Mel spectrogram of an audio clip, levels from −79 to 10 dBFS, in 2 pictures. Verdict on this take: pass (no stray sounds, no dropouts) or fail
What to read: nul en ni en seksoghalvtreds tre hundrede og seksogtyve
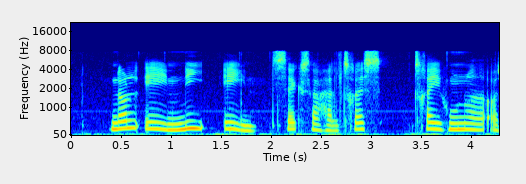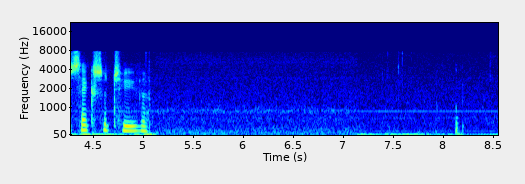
pass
